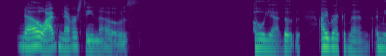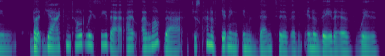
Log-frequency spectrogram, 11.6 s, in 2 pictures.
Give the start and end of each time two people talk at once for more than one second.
none

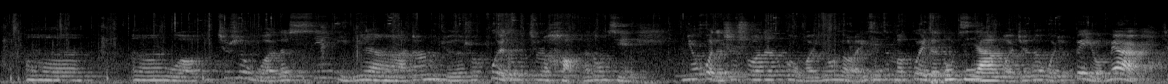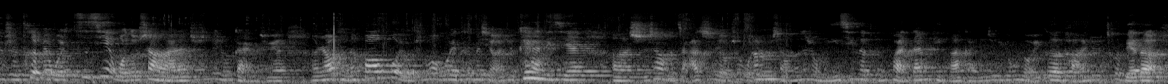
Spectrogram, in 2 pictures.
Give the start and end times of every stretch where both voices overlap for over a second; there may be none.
none

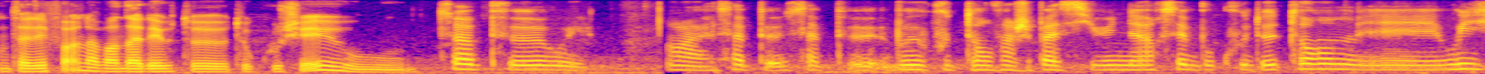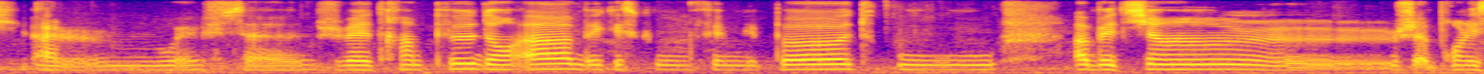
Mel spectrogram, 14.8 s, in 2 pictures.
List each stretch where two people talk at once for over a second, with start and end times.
none

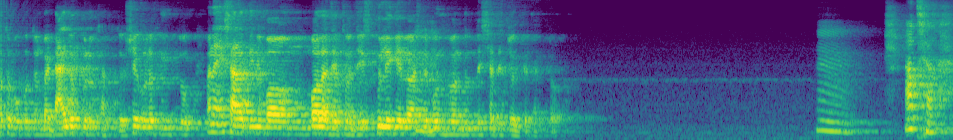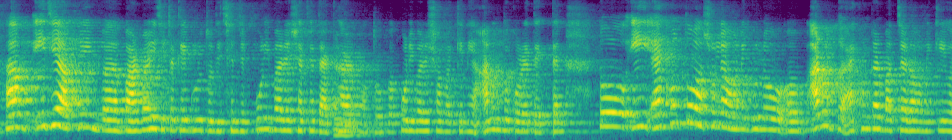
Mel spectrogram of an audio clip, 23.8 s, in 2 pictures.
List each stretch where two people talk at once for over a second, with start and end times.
none

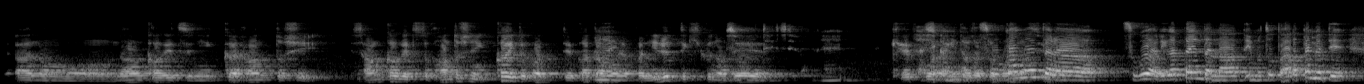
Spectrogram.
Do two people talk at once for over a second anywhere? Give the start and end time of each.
9.2-10.6

